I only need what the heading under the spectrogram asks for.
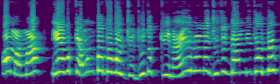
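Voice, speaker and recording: A woman's voice: very high voice, racing, fairly bright tone. A woman voicing a cheeky little girl who whines insistently for new shoes in a puppet show. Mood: demanding. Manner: whiny, insistent.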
